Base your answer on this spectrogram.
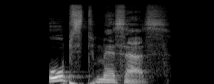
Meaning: genitive singular of Obstmesser
- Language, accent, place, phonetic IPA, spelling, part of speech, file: German, Germany, Berlin, [ˈoːpstˌmɛsɐs], Obstmessers, noun, De-Obstmessers.ogg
